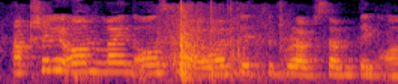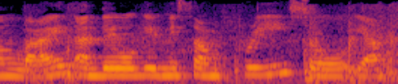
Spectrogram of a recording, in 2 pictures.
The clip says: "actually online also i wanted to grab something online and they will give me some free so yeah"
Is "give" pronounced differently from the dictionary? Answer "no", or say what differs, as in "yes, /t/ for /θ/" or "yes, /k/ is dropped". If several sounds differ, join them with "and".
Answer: no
